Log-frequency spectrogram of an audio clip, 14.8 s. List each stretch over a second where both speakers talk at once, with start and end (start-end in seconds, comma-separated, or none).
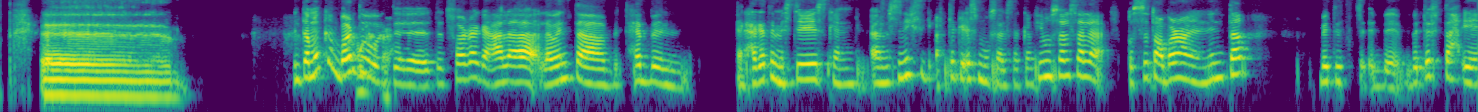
none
